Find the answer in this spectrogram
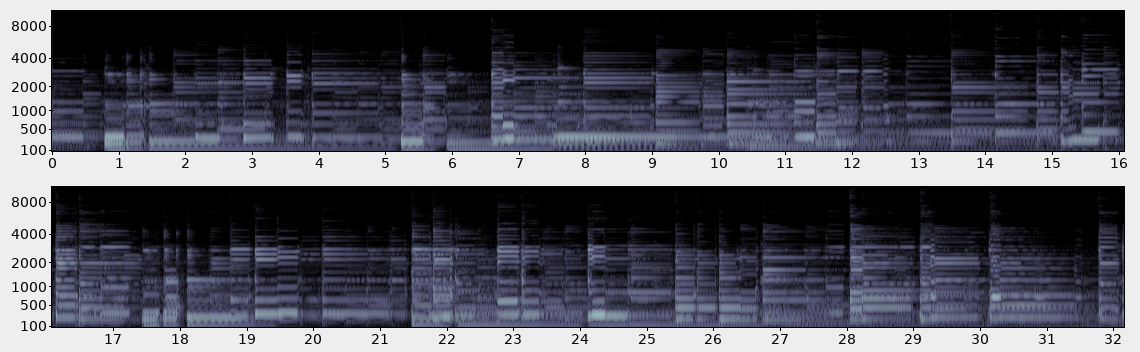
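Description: Telecaster-style electric guitar fitted with Nuclon magnetic pickups, playing a continuous melodic line of picked single notes and chords. Held low bass notes underneath change pitch every few seconds.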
